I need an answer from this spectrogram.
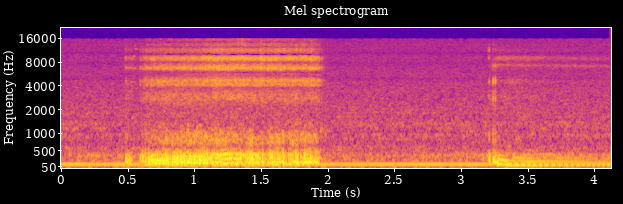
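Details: Sleepy dog named Kaya Boo asleep and snoring: one loud, gravelly snore of about a second and a half, quiet exhale, then the next snore starting, all over a constant low electrical hum.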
